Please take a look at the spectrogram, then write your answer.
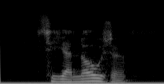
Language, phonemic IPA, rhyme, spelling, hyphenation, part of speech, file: Dutch, /ˌsi.aːˈnoː.zə/, -oːzə, cyanose, cy‧a‧no‧se, noun, Nl-cyanose.ogg
- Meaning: cyanosis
